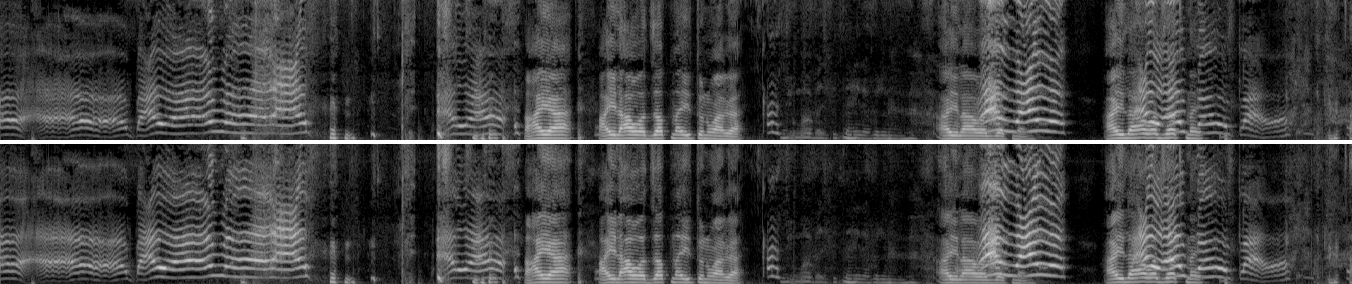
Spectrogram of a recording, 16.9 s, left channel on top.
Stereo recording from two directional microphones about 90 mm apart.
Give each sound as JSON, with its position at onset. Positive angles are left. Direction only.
{"t": 0.0, "sound": "baby cry", "side_deg": -45}
{"t": 5.0, "sound": "a sound", "side_deg": 20}
{"t": 5.5, "sound": "a sound", "side_deg": -35}
{"t": 6.5, "sound": "speech", "side_deg": 25}
{"t": 9.5, "sound": "dog", "side_deg": -50}
{"t": 11.7, "sound": "speech", "side_deg": 30}
{"t": 12.2, "sound": "speech", "side_deg": -45}
{"t": 13.8, "sound": "speech", "side_deg": 25}
{"t": 14.2, "sound": "a child's voice", "side_deg": -50}
{"t": 14.9, "sound": "babbling", "side_deg": -55}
